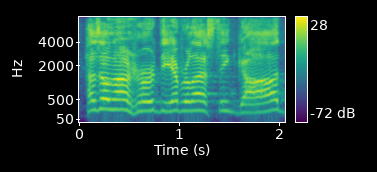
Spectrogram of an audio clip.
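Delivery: ordinary talk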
